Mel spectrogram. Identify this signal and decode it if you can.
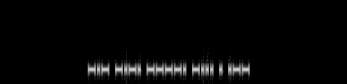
Morse code, heard as a keyed tone, about 51 wpm, 700 Hz. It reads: KC9BEW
